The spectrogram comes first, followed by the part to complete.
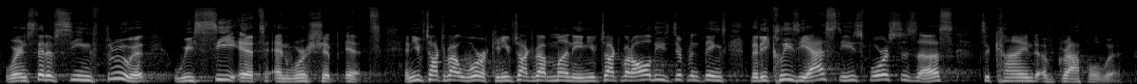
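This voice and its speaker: A man from Malaysia preaching a sermon in a church, telling animated, self-deprecating stories with humor. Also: high-pitched, normal speed, few pauses. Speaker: pastor. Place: church sanctuary. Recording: long reverb of a large hall.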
